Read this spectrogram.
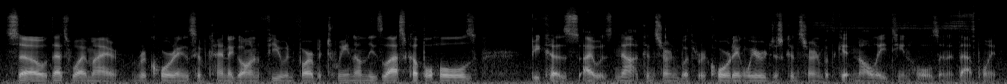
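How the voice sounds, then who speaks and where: A man narrating his golf trip in a relaxed, conversational vlog style. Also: low voice, brisk. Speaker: golf vlogger. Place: outdoors on a golf course. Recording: noisy outdoor recording.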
